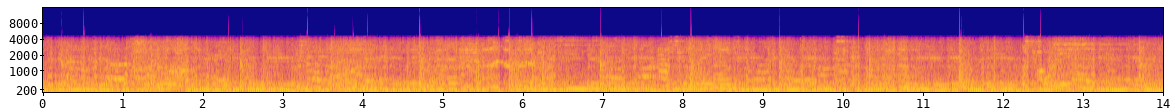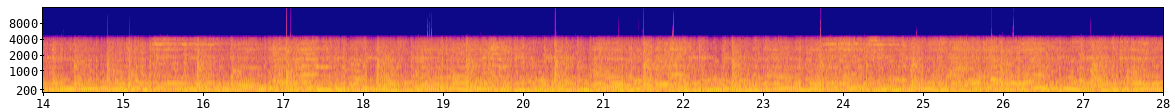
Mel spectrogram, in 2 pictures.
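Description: Hardcore punk band playing live: electric guitar and drum kit with vocals, loud and continuous.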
